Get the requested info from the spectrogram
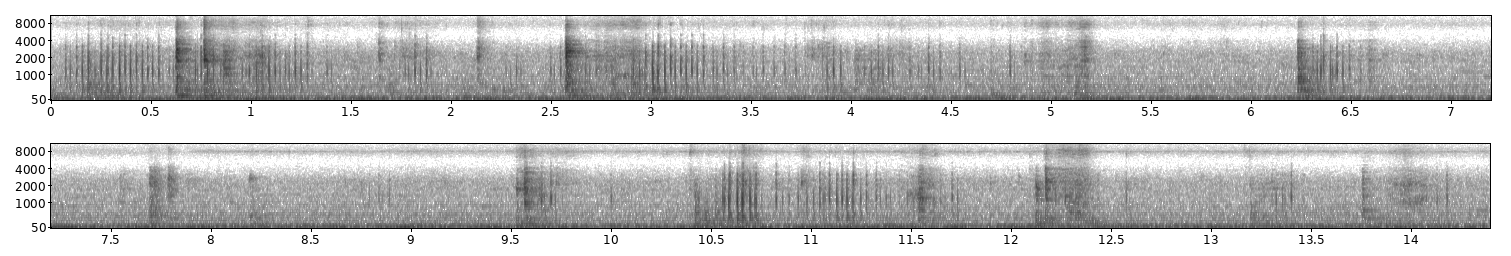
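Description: Wooden spatula stirring long beans in a coconut-milk sauce in a granite-coated wok, knocking and scraping against the pan at irregular moments every second or two, over a steady low hum.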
